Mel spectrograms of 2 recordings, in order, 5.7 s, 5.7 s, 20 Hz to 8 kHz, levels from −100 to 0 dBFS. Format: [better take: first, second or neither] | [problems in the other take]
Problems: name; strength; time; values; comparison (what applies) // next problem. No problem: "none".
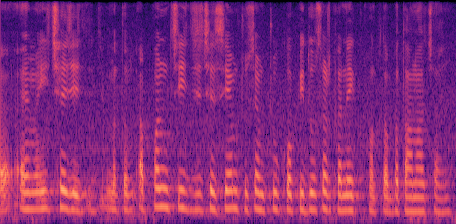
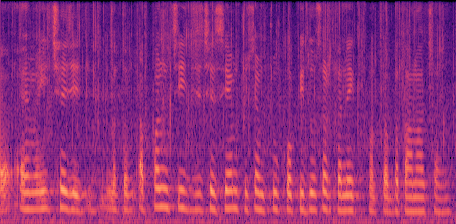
first | background sound (Crumpling, crinkling); 15 dB below the speech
